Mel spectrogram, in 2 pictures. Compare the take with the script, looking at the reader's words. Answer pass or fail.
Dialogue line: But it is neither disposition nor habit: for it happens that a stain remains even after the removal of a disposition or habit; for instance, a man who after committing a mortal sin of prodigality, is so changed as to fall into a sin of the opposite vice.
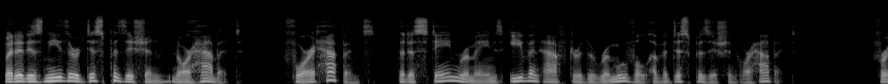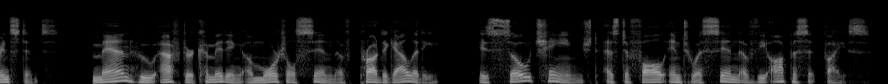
pass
